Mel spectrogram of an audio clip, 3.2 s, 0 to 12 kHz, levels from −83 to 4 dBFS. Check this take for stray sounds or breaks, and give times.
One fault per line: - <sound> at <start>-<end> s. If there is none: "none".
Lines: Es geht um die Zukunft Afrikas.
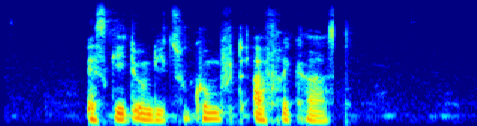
- dropout at 2.2-2.3 s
